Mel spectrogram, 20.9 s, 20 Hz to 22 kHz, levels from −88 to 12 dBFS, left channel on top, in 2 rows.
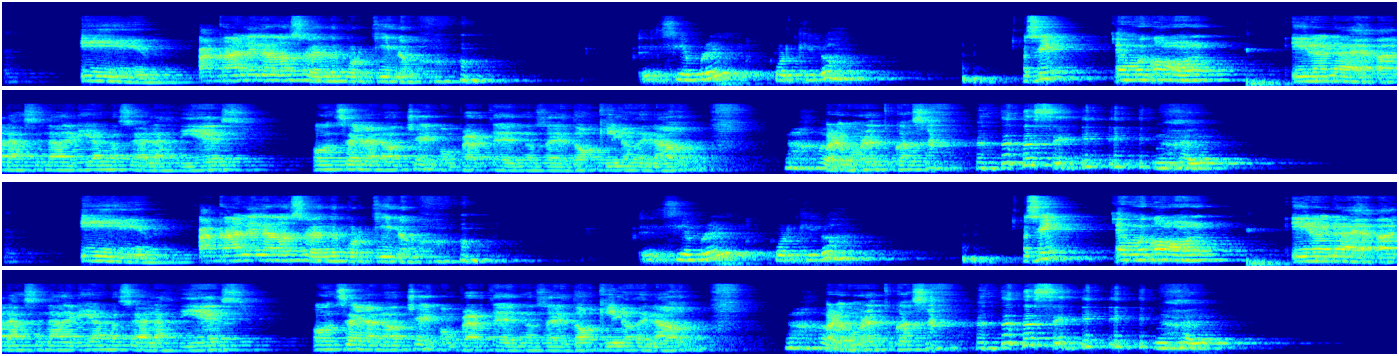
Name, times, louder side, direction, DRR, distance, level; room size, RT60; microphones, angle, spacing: voice 1, 0.6-3.5 7.7-7.9 8.3-9.1 9.7-12.3 12.8-16.0 16.6-18.9 19.2-19.4, right 2 dB, ahead, -4 dB, 2.0 m, -30 dB
voice 2, 4.8-5.5 5.8-6.4 16.3-17.0 19.1-19.5, equal, 85° left, -1 dB, 2.3 m, -33 dB
11.0 x 4.2 x 7.2 m, 0.89 s
head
